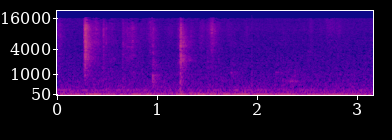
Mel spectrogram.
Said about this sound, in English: Well, let me get my cards out. It's now time for the affirmation of the week. So I'm just going to put the mic down for a minute and shuffle the cards, so bear with.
